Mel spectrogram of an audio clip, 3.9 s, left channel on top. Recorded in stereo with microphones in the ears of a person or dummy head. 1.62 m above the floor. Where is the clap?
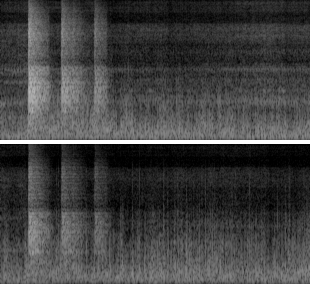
50° left (ahead or behind), 0.7 m.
